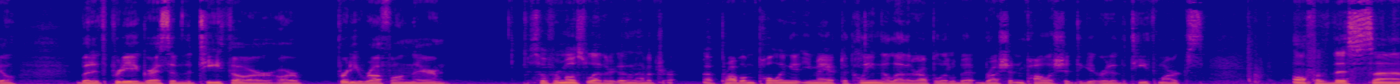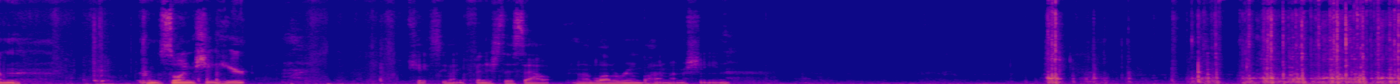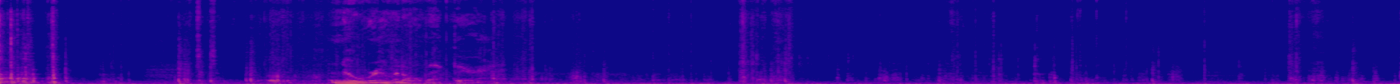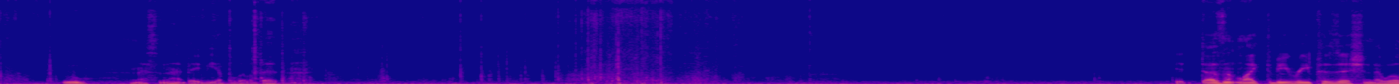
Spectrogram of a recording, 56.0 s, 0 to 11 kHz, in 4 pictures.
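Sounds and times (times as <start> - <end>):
steady low hum: 0.0 - 55.9
sewing machine mechanism clattering: 24.4 - 28.7
leather rustling and scraping: 24.5 - 42.6.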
